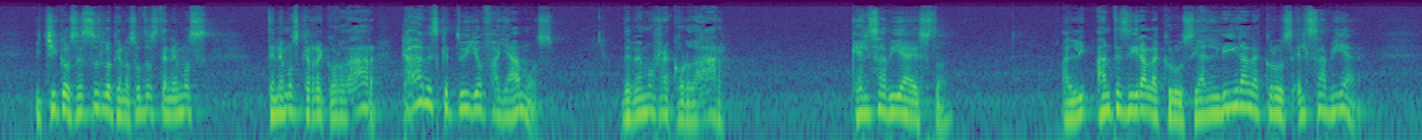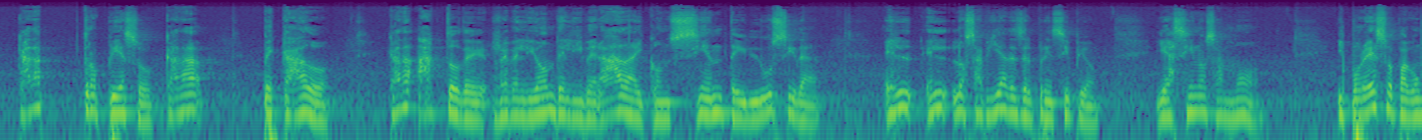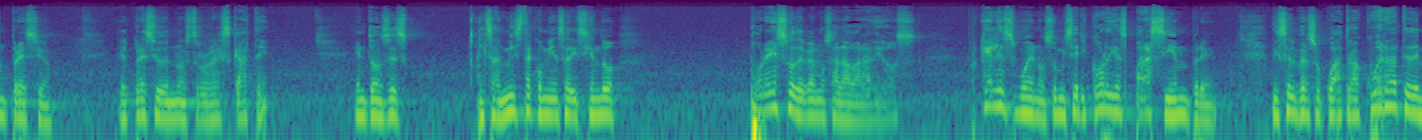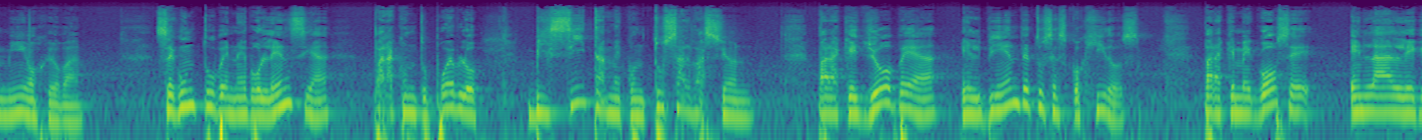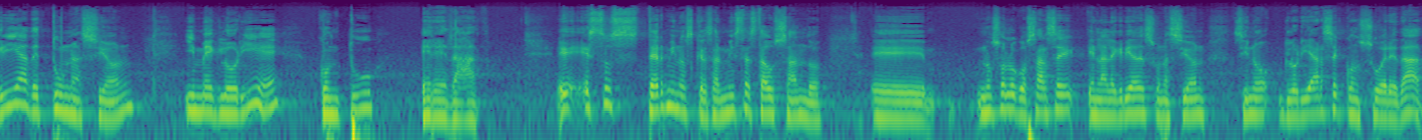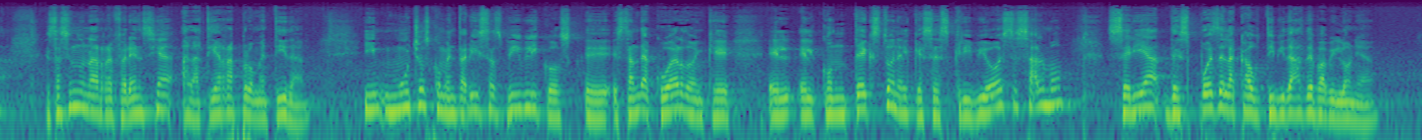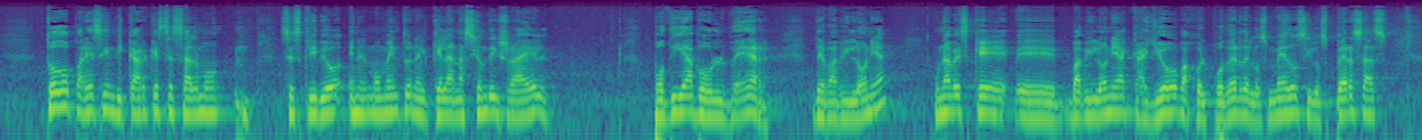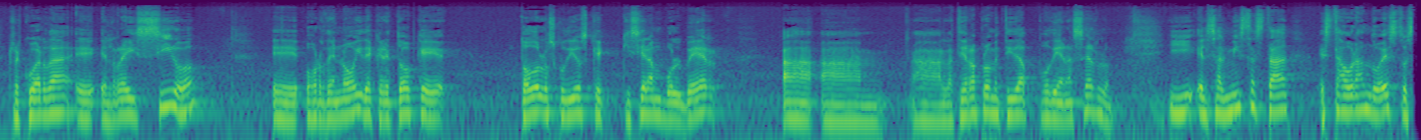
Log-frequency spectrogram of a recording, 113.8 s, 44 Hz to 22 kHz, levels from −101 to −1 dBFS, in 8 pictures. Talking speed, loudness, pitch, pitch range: 140 wpm, -25 LUFS, 140 Hz, 125-155 Hz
